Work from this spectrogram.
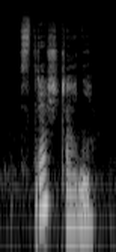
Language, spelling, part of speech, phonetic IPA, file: Polish, streszczenie, noun, [strɛʃˈt͡ʃɛ̃ɲɛ], LL-Q809 (pol)-streszczenie.wav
